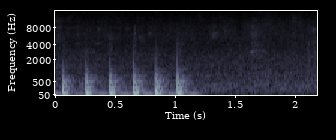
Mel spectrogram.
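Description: Rapid knocking on a door: a quick run of about seven knocks, about five a second, that stops about a second in.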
